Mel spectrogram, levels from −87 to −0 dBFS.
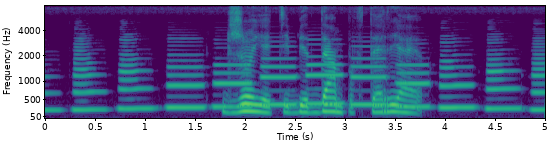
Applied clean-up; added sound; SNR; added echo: none; Wind instrument, woodwind instrument; 1 dB; none.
